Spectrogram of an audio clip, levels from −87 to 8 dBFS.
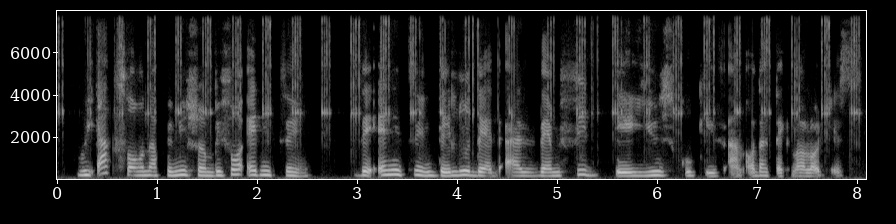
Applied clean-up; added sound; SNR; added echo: neural diffusion model UNIVERSE++.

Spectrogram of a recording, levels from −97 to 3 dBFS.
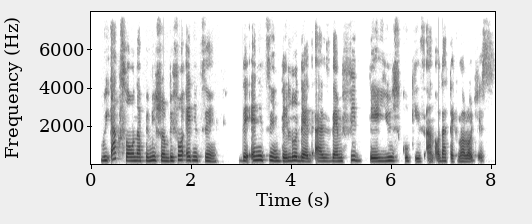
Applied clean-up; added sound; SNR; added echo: none; none; none; none.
